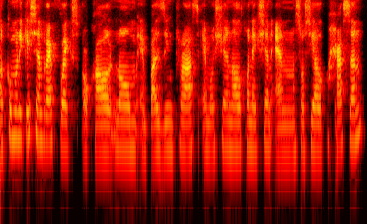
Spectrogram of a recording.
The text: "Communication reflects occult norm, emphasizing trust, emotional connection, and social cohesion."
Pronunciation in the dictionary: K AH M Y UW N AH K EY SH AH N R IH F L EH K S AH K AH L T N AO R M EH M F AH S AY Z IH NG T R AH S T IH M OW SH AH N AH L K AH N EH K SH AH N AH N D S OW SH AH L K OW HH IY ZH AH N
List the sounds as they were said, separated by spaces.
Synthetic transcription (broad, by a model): K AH M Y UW N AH K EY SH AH N R IH F L EH K S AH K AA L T N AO M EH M P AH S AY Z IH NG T R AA S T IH M OW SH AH N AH L K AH N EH K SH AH N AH N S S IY AH L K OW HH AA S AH N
